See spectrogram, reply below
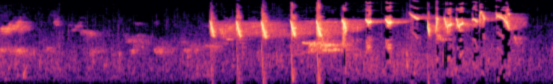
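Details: Marico sunbird in natural habitat: after a brief high note and a pause, a loud run of sharp, ringing chips quickens into a dense, high, warbling twitter.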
